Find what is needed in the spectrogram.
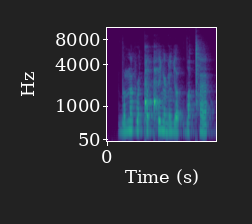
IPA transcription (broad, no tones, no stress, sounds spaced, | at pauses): d̪ ə m ɛ̃ f ə˞ ǃ ə ǃʰ e ʎ ɐ̃ ɖ ɐ̃ ʎ ə | d̪ ɑ ǀʰ ɛ̃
